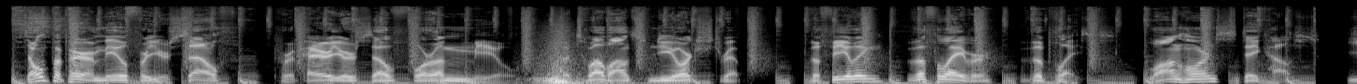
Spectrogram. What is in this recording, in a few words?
COMMERCIAL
